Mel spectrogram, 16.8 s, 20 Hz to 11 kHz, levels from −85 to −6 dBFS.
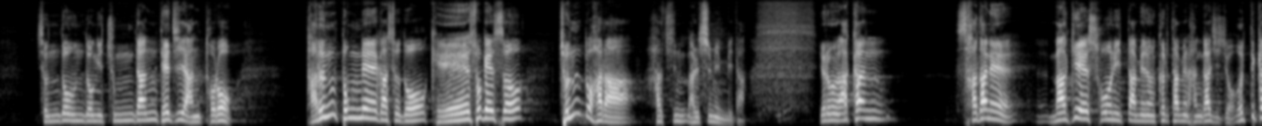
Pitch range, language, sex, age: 145-195 Hz, Korean, male, 40-59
